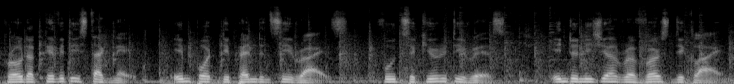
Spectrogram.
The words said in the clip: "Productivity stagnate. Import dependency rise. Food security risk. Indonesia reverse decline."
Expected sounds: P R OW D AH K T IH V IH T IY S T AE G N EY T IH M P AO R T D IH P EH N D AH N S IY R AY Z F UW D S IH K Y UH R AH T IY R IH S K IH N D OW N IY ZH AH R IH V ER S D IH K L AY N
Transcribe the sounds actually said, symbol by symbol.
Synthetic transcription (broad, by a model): P R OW D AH K T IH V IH T IY S T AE G N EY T IH M P AO R T D IH P EH N D AH N S IY R AY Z F UW D S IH K Y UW R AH T IY R IH S K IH N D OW N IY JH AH R IH V ER S D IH K L AY N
